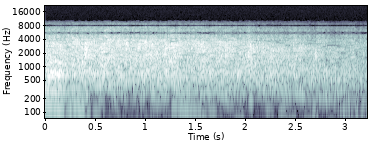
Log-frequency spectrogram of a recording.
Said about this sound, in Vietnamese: Thì chúng con xin toàn thể học viên cho một tràng pháo tay.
